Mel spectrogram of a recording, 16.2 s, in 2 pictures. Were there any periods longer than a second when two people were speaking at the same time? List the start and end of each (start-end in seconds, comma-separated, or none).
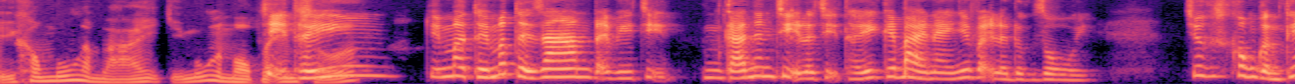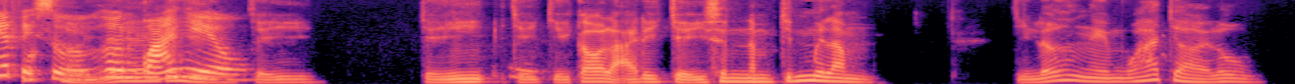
8.2-9.7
